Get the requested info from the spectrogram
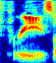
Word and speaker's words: Fries: So the little slogan I use is spelled hot, but you say it cold. So in other words, it's spelled like fries, like French fries, but it's pronounced Freeze, like Mr. Freeze.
